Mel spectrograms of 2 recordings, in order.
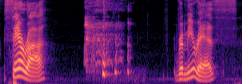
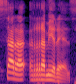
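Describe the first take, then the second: First: The name has English sounds with unrolled R's. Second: The name has Spanish sounds with a rolled R. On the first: "the Anglo-Saxon, ... pronunciation is Sarah Ramirez" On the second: "I think I got it right. / You really rolled that R"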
